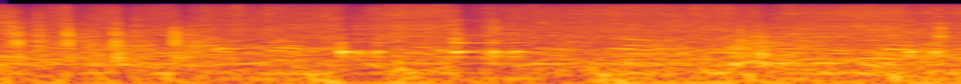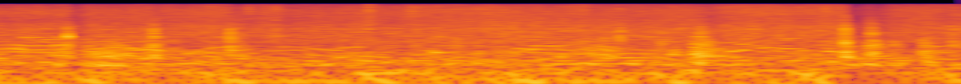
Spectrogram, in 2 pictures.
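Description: Pad Thai (rice noodles, bean sprouts and egg) sizzling in a non-stick frying pan, stirred with a slotted spatula that clicks and scrapes against the pan many times.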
